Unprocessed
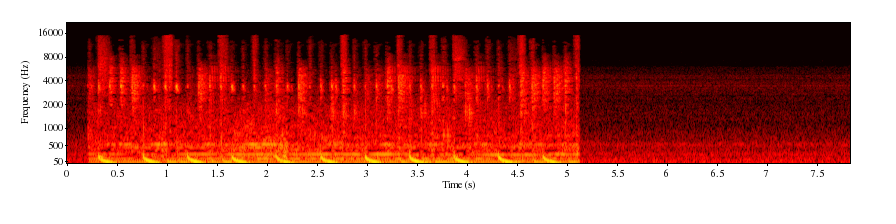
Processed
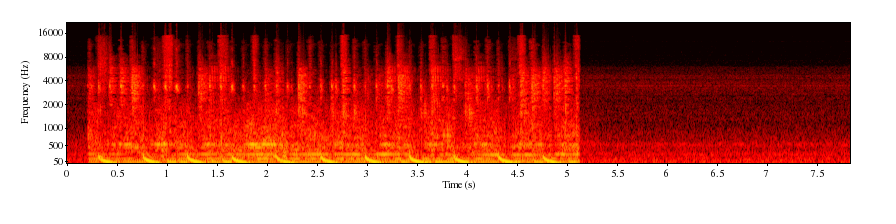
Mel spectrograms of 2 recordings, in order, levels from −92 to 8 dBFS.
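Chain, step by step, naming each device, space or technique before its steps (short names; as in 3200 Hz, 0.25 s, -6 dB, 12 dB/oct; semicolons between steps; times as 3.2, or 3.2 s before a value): limiter into clipper (limiter -22.5 dBFS, peak gain reduction 4.5 dB; hard clip -26.5 dBFS, distortion -17 dB); dynamic EQ 860 Hz, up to +4 dB, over -53 dBFS, Q 0.75; gain +3.5 dB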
